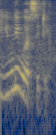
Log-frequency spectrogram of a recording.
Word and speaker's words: university: Okay, like you can see the university. Okay, university, the pronunciation of university starts with a consonant, that is y.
